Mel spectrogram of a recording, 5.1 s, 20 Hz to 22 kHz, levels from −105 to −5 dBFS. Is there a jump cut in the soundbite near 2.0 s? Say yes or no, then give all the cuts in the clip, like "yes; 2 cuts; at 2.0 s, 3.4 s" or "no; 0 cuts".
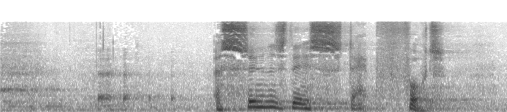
yes; 1 cut; at 2.0 s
